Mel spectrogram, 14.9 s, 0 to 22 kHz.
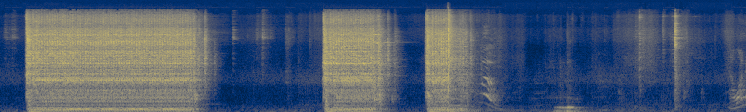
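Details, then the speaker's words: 1100 triple two-stroke X2, first fire-up, priming into one cylinder only, fitted with a 750 stator cover: short ragged bursts that cut out and backfire between tries; ignition timing suspected off. "I'm using oh I'm not using an 1100 stator cover I'm using a 750 stator cover the fact that a backfired is worrisome"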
